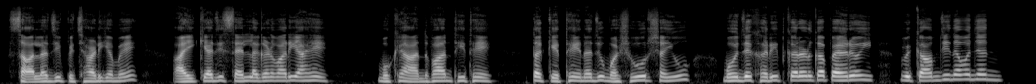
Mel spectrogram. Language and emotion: Sindhi, fearful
